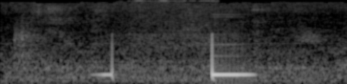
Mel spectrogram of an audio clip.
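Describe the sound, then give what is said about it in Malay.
A telephone tone sounds after a dropped call: two faint, brief, mid-pitched beeps, the second slightly longer than the first, against near silence. “Saya dengar panggilan putus.”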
